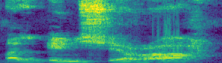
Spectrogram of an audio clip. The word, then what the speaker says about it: الانشراح: ہے سورہ مبارکہ الشرح، اس کا ایک انداز تلفظ الشرح، ایک انداز تلفظ الانشراح، ایک انداز تلفظ ہے نشرح.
